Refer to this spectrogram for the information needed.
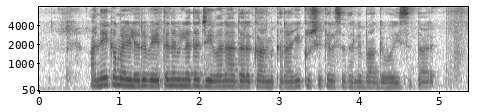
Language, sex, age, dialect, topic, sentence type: Kannada, female, 25-30, Mysore Kannada, agriculture, statement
